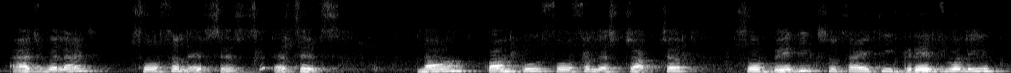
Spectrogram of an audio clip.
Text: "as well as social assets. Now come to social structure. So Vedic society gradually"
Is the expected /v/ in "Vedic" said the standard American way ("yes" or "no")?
no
